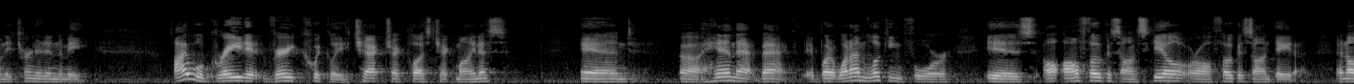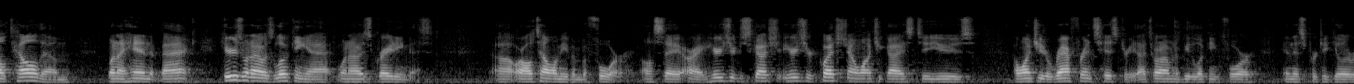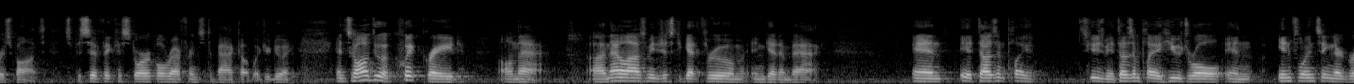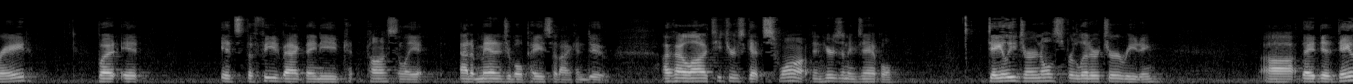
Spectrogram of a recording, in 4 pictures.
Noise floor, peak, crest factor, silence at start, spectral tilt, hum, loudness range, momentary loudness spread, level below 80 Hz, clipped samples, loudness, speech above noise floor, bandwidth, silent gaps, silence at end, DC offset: -53 dBFS; -8 dBFS; 20 dB; 0 s; -4.5 dB/octave; none; 4 LU; 12 LU; -66 dBFS; under 0.1%; -26 LUFS; 27 dB; 10 kHz; none; 0 s; under 0.1%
